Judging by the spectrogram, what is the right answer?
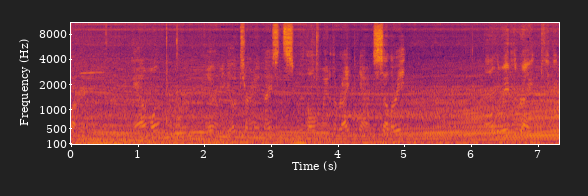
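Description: An Aston Martin V8 Vantage on a race track, its V8 engine droning loudly and steadily under acceleration inside the cabin, with a rising engine note and occasional wind or tyre noise.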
